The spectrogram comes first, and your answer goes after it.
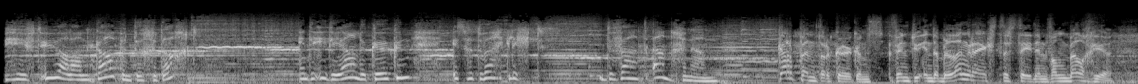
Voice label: commercial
